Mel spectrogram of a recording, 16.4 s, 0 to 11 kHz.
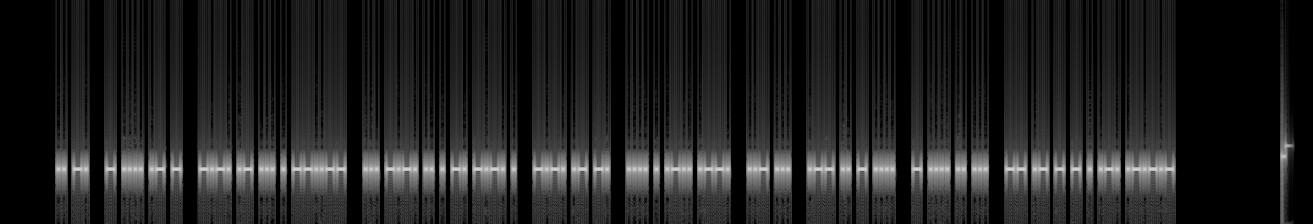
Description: Morse code, heard as a keyed tone, about 36 wpm, 700 Hz. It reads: IN THAT CASE, SCIENCE CAN HELP US WITH THIS MATTER.
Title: Sentences from Top 1000 Words - Review Part 2 - 35wpm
